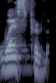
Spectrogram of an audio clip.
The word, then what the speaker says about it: West: Berlin West the magic West pronounced V like o ve in German spoken of with Awe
